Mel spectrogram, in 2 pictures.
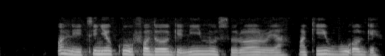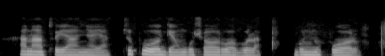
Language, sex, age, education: Igbo, female, 30-45, tertiary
